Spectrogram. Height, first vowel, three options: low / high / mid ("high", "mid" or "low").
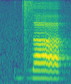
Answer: low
